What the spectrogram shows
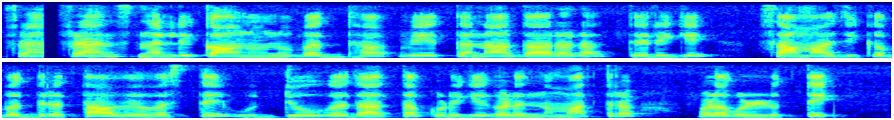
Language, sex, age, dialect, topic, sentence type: Kannada, male, 18-24, Mysore Kannada, banking, statement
